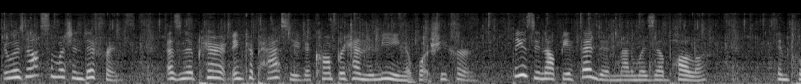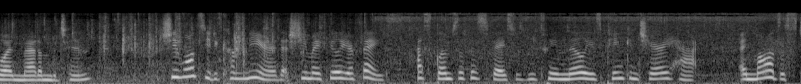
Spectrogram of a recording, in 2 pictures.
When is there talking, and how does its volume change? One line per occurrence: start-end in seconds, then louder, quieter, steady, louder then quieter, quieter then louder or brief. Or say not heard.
0.0-15.9 steady.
